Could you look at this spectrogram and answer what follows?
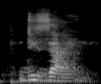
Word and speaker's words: design: pronunciation is consign design design in this letter the letter sorry in this word the letter g is silent design design foreign foreign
